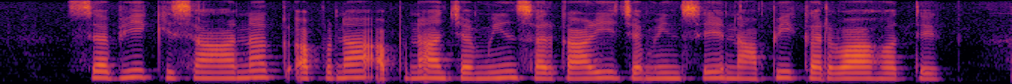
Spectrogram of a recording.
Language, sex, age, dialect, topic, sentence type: Magahi, female, 46-50, Northeastern/Surjapuri, agriculture, statement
